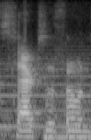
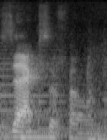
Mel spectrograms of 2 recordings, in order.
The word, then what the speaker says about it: saxophone: Gazambo wanted to point out that Jay pronounces the word saxophone Zaxophone, which is true, but also relevant.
